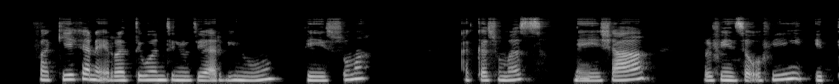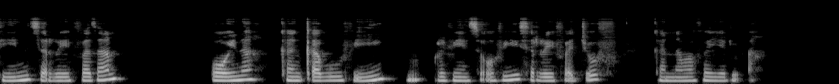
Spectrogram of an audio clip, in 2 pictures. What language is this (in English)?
Oromo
